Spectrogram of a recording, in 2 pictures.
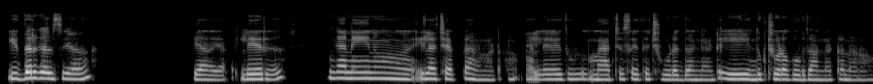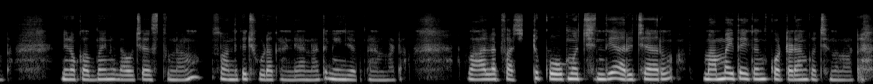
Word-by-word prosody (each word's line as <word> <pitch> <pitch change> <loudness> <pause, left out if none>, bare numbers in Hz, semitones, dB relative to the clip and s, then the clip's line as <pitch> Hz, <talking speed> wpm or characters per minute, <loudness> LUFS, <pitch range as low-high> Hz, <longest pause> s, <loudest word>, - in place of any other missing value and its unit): ఇద్దరు 285 +3 +8
కలిసియా? 260 -2 +2 1.2
Yeah! 220 -1 -1
Yeah! 210 - -11 0.2
లేరు. 240 -1 +4 0.5
ఇంకా 290 0 +1
నేను 280 0 +1 0.5
ఇలా 255 -1 +4
చెప్పా 240 +2 -2
అనమాట. 215 -1 -7 0.4
"లేదు, 235 +1 -1 0.3
మ్యాచెస్ 230 +3 -3
అయితే 240 +1 -3
చూడొద్దండి." 220 -1 -3
అంటే 215 +7 -5
"ఏ - - +5
ఎందుకు 230 +1 -1
చూడకూడదు?" 225 -1 0
అన్నట్టు 215 +2 -7
అన్నమాట. 215 0 -9 0.5
"నేను 230 -1 +2
ఒక 230 - -4
అబ్బాయిని 230 +2 0
లవ్ 215 0 -1
చేస్తున్నాను, 220 +4 -3 0.2
సో - - -15
అందుకే 225 +3 -1
చూడకండి." 215 -2 -5
అన్నట్టు 215 +6 -6
నేను 225 -1 +2
జెప్పా 215 +1 -9
అనమాట. 205 +3 -11 0.7
వాళ్ళ 230 +1 +1
ఫస్ట్ 235 +5 -2
కోపం 245 +1 +6
ఒచ్చింది, 245 +1 +2
అరిచారు. 235 +2 +2 0.4
మా - - +6
అమ్మ 255 - +8
అయితే 270 +1 +2
ఏకంగా 245 0 +2
కొట్టడానికి 225 0 +1
ఒచ్చిందనమాట. 205 -2 -8
230 Hz, 150 wpm, -25 LUFS, 215-245 Hz, 1.2 s, ఇద్దరు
